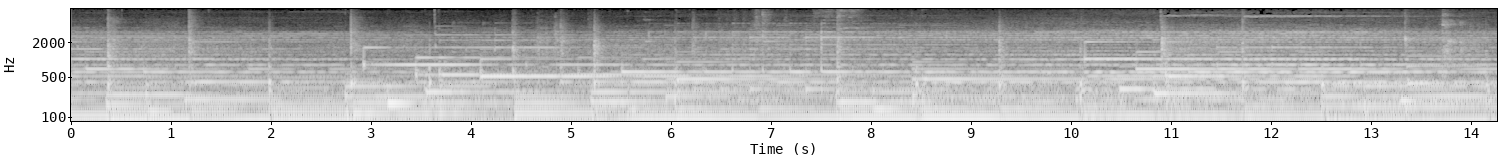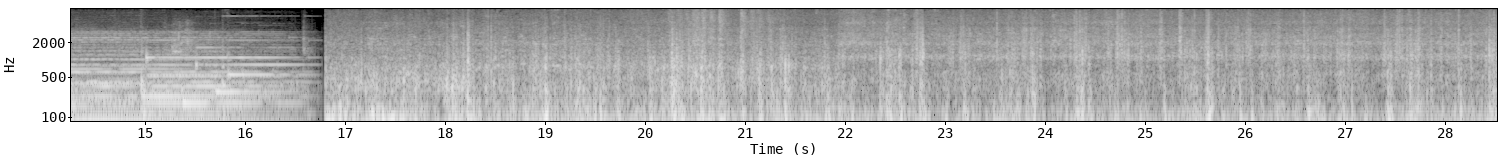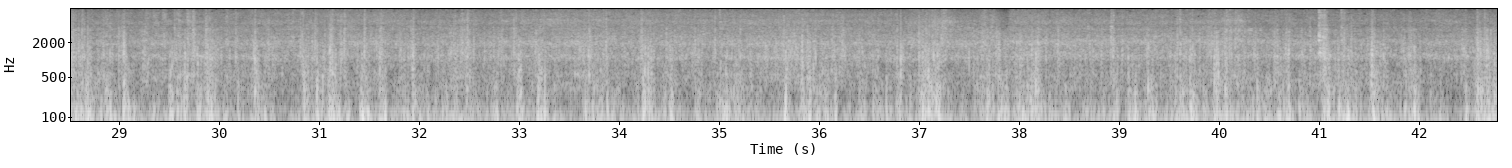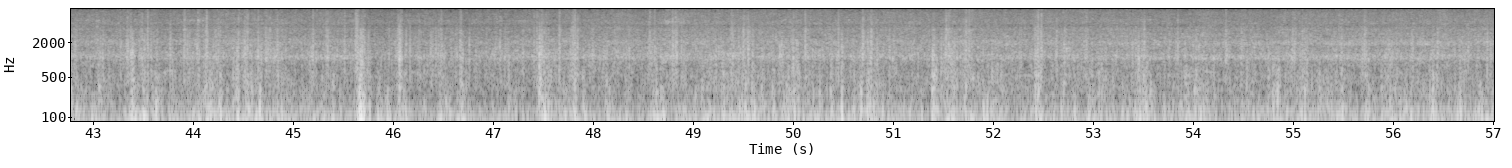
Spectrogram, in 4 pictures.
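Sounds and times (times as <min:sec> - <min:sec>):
train coach rumbling: 0:00.0 - 0:57.0
wheels clicking on rails: 0:16.8 - 0:57.0.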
